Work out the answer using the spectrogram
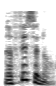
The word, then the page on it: officinal: British English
